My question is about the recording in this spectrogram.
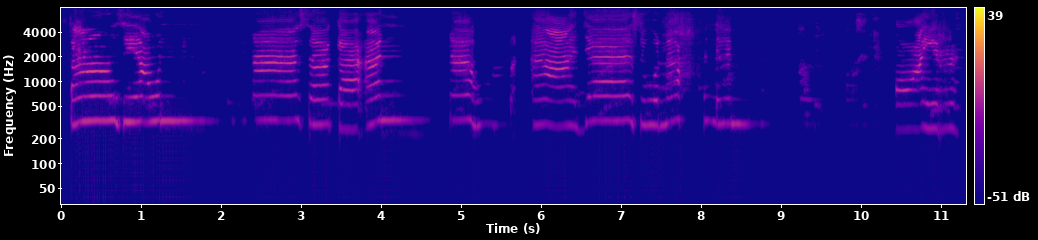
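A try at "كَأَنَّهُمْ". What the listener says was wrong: Nah, di sini Mi, ikhwanya kurang lama, kasih zaman.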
